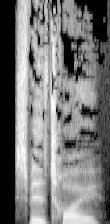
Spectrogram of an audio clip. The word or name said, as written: svedtrøje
